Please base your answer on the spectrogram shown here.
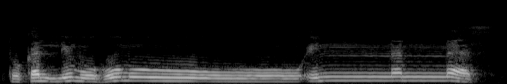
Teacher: قرأ ورش كلمة أن بكسر الهمزة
